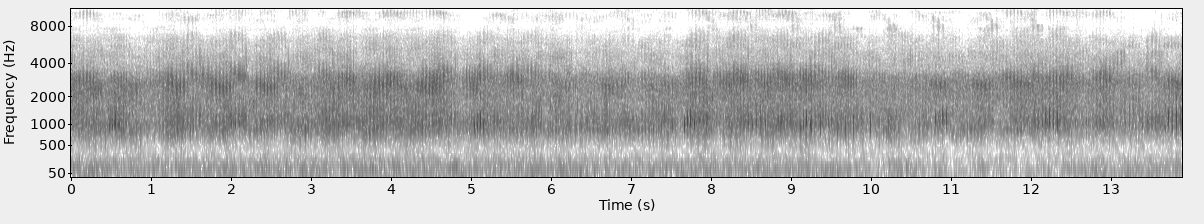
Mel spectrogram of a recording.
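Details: Frog chorus along a rural road through lotus rice paddies in Echizen, Fukui, Japan, recorded 12 June 2021; many overlapping frogs make a dense pulsing croaking wall with scattered brighter trilled notes throughout.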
